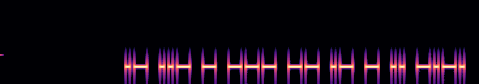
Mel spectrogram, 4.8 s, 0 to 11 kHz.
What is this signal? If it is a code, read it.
Morse code, heard as a keyed tone, about 28 wpm, 700 Hz. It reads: AUTOMATIC
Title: Top 1751-2000 Words 28wpm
